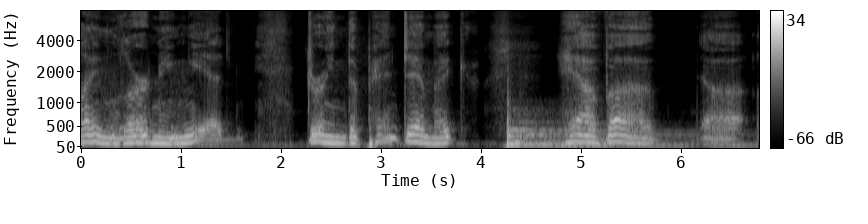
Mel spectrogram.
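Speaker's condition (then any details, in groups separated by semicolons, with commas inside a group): Spinocerebellar ataxia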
